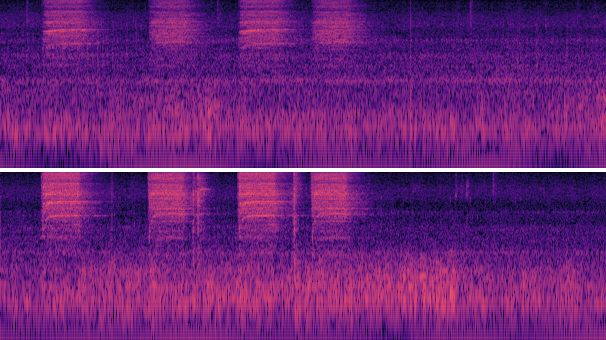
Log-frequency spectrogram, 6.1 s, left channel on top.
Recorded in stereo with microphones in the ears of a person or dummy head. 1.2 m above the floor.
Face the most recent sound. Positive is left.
turn(degrees=-65)  # may be behind; listen again after turning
